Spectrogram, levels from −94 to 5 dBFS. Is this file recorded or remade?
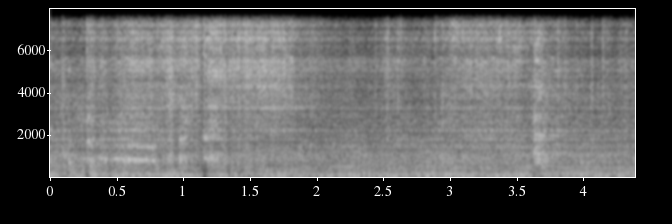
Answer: remade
